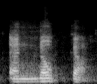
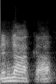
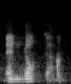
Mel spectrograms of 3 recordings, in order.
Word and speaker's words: Anoka: Now into Anoka, and that is pronounced Anoka, not Anaka, Anoka.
